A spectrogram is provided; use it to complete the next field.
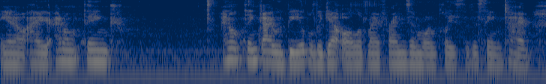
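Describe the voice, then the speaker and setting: A woman speaks in a fairly low, dark, mellow voice that is somewhat breathy. Her pace is fairly quick and her intonation fairly even. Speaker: direct sales consultant. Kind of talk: tutorial. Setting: at home early morning. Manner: hesitant, many fillers.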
